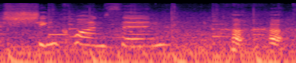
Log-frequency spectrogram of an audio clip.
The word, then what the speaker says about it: Shinkansen: took the Shinkansen. Did I say that right? No. What is it? How do you say it? Shinkansen. Shinkansen.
